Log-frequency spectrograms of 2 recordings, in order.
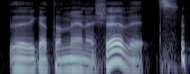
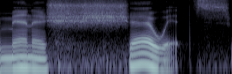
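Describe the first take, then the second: First: Put-on a light Yiddish accent, slow, with a V in Manischewitz; half-hearted Yiddish accent, Manischewitz said with a V; mock Yiddish accent. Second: Manischewitz said slowly with a plain English W; drawn-out Manischewitz with a W sound. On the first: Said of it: "I don't know if I should do that accent". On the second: Shown as a demonstration. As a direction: spell out Manischewitz with a W, not a V. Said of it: "spelled with a W, but I think it's supposed to be a V sound".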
